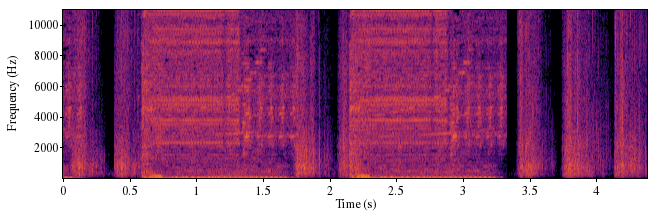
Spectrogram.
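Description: A scanning tool hums with a buzzing electronic tone.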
